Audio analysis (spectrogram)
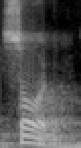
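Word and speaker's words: sword: सॉर्ट सॉर्ट W silent है।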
